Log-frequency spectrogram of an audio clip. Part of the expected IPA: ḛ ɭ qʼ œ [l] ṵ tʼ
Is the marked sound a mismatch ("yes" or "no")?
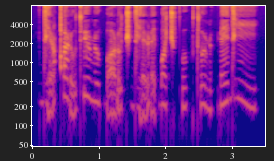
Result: yes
